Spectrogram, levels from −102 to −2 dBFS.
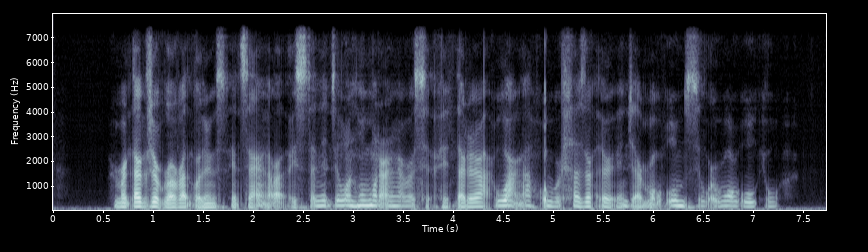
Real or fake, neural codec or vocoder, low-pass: fake; autoencoder, 22.05 kHz, a latent of 192 numbers a frame, VITS, trained on many speakers; 7.2 kHz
